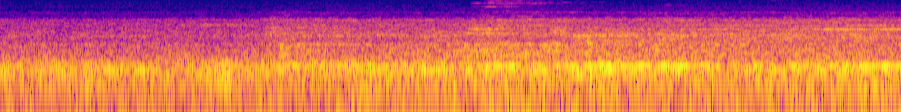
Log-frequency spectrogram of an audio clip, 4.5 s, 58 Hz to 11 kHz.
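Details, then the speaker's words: 1985 Grizzly G1021 15-inch planer, 2HP motor, with a newly installed V-helical cutterhead, running a jointed rough board: a steady soft hum and whir with no rise in pitch or strain, so the cut is normal and quiet. "Oh my my goodness this this the noise didn't increase at all"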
